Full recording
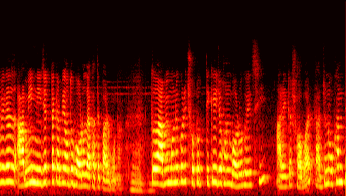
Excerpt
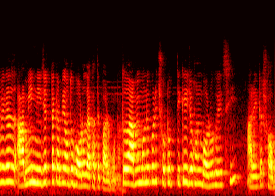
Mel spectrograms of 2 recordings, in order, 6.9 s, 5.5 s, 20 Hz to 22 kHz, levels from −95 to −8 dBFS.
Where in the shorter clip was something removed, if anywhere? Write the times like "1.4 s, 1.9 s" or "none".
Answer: 2.3 s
